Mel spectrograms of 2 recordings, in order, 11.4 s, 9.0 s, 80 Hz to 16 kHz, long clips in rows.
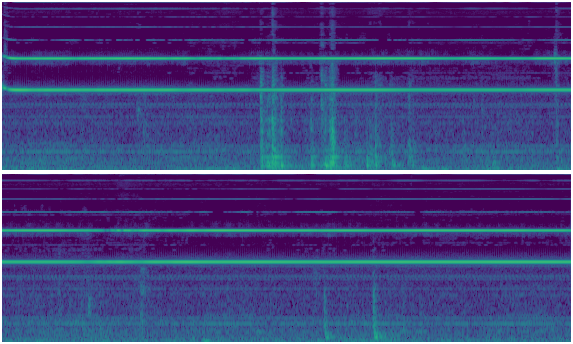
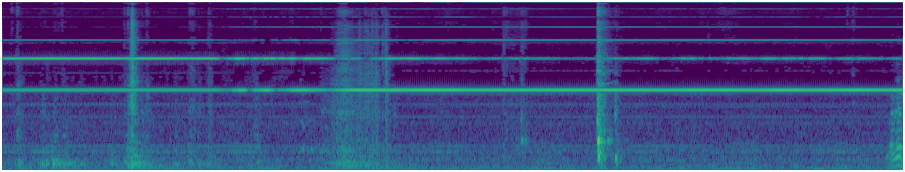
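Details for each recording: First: Fire alarm panel system test with real smoke in the detector, after all-point test and reset, panel bugged: high unbroken alarm tone sounding continuously over bumping and handling. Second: Fire alarm system test, pull station pulled for a real alarm after an audible had failed to sound earlier, strobe firing: a steady high-pitched tone near 2 kHz holds throughout with a few short clicks. The horn sounds normally.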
